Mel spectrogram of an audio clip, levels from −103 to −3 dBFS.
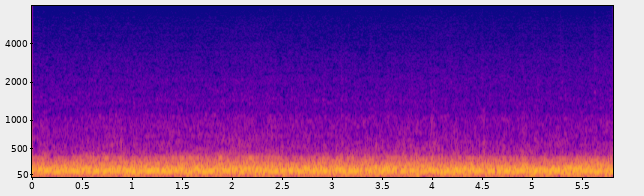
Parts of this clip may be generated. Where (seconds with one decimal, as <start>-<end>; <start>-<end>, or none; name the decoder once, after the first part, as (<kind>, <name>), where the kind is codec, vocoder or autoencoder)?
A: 1.0-2.4 (codec, DAC); 3.5-4.1; 5.2-5.8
